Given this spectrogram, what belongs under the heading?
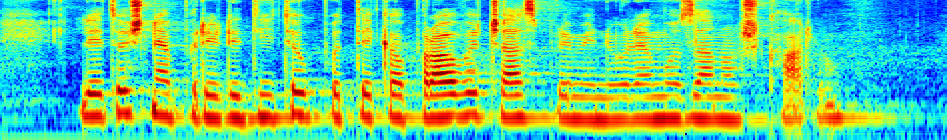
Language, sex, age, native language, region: Slovenian, female, 18-29, Slovenian, Savinja region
